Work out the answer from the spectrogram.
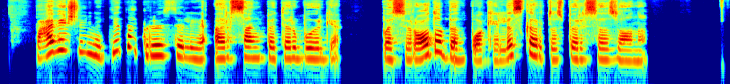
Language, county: Lithuanian, Marijampolė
